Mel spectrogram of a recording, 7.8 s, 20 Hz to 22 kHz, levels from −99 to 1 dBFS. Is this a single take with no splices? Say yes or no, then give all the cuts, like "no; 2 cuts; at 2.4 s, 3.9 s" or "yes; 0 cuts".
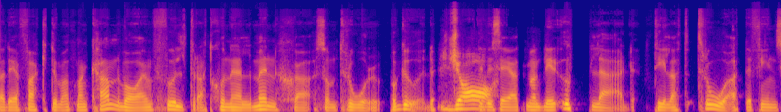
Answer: yes; 0 cuts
